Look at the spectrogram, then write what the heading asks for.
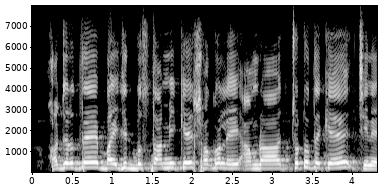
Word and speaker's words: বোস্তামী: তাইফুরের ছেলে হলেন বাইজিদ, আর বাইজিদ বুস্তামি অর্থাৎ বুস্তাম শহরের অধিবাসী। আসলে উচ্চারণটা হবে বস্তামি অর্থাৎ বস্তামবাসী।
